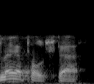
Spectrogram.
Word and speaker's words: Leopoldstadt: And we've all been pronouncing the name of this play wrong. – Yes, I think it's been said as, I mean, Tom's such a trickster because, you know, it's Leopoldstadt is the district.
